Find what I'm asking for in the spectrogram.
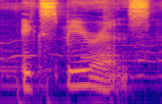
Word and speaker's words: experience: experience，特别注意一下它的发音，呃，这里面的 p 呢，我们并不把它爆发出来，为什么呢？因为它前面紧接的一个这个 s 的这个清音呢，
